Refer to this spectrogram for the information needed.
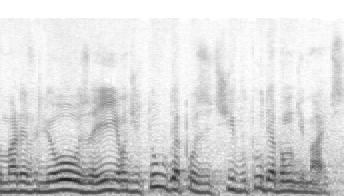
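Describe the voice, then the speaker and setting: Audible room echo and noticeable background noise surround a man's voice. He speaks at a moderate pace. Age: 60s. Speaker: theosophy lecturer. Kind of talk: lecture. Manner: casual.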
